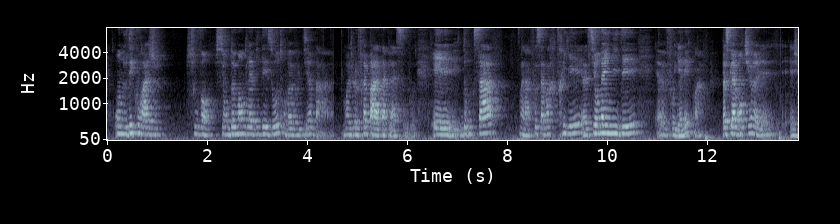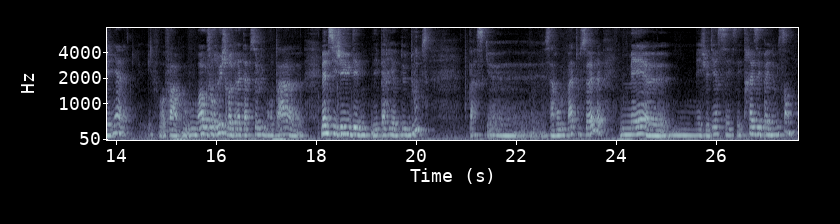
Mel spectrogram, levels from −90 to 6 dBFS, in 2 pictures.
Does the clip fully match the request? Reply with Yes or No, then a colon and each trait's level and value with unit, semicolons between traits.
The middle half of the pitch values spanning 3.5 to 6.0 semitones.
No: average, 3.1 semitones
